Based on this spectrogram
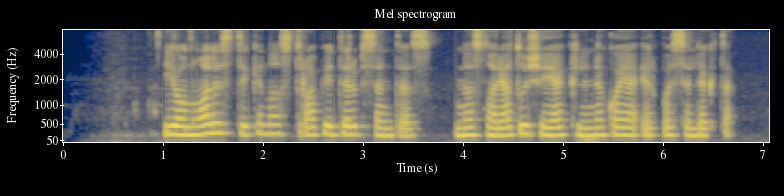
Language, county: Lithuanian, Kaunas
